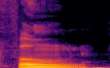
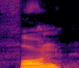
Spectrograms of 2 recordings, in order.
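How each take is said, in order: First: The vowel is long and glides. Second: The vowel is plain, without a glide. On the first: The speaker calls it right. "It's a long glided vowel" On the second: The speaker calls it wrong. "not phone"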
